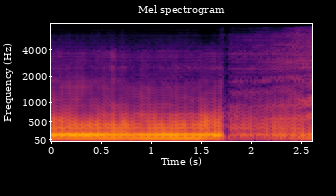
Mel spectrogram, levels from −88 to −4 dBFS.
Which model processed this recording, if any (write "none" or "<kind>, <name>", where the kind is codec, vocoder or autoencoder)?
vocoder, Vocos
